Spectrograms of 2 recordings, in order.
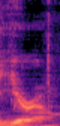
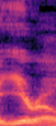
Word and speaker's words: gyro: at me like good it's a gyro yeah a gyro like a year like year Oh gyro thank you and she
